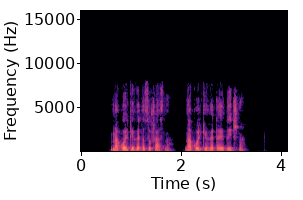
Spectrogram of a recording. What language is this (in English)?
Belarusian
